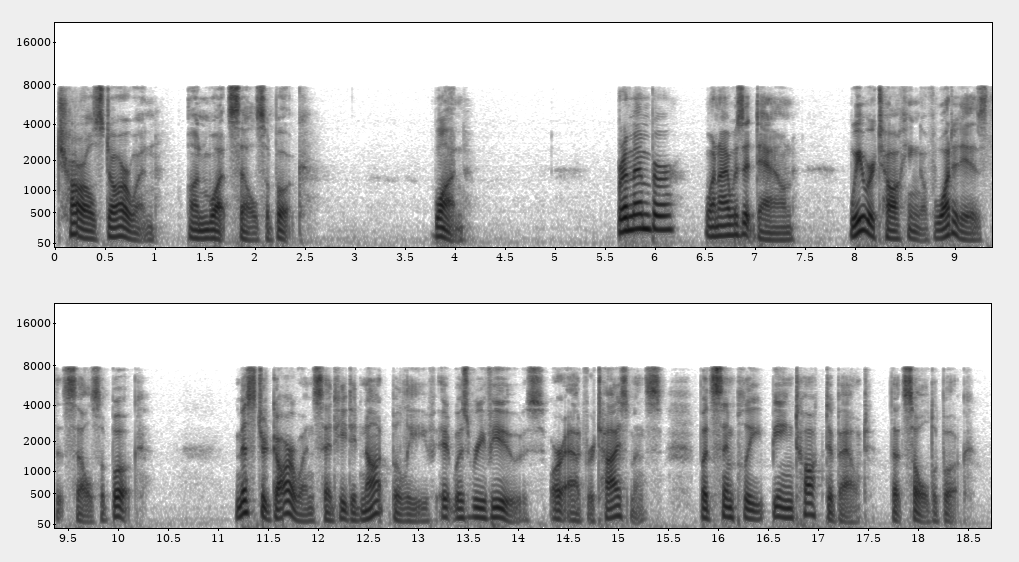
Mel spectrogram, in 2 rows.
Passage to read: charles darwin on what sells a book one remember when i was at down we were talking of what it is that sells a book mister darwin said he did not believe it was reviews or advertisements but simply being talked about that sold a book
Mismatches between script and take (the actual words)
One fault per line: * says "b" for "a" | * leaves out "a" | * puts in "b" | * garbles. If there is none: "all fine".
all fine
